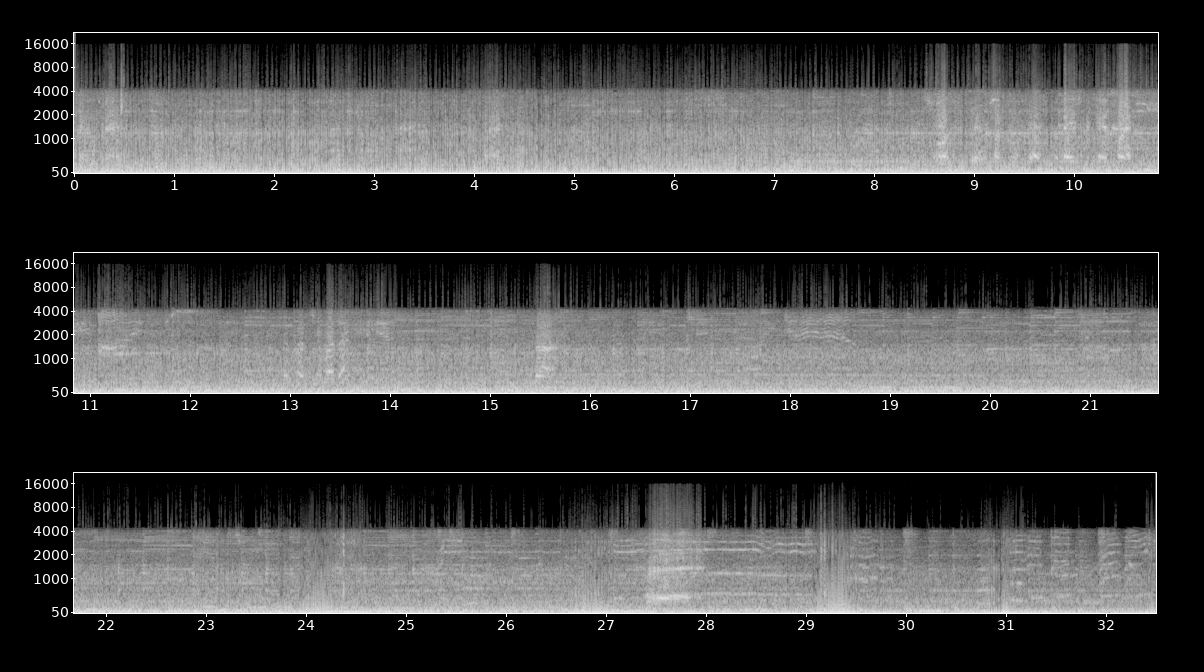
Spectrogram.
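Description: Loud steady road and engine noise inside a car's cabin at motorway speed, with a radio playing music and voices over it.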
